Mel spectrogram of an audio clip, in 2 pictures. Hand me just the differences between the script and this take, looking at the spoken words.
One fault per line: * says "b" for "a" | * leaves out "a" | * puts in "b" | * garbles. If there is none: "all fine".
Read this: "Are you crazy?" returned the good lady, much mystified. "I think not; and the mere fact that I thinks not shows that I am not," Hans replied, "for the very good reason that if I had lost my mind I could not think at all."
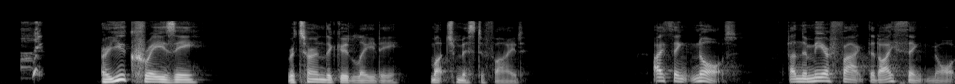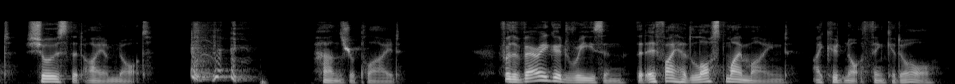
* says "think" for "thinks"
